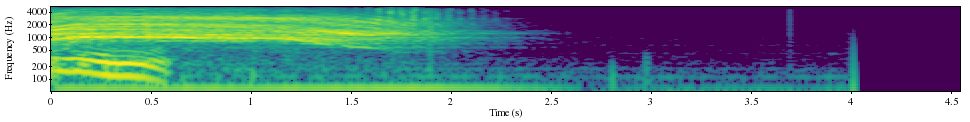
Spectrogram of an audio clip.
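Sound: screaming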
